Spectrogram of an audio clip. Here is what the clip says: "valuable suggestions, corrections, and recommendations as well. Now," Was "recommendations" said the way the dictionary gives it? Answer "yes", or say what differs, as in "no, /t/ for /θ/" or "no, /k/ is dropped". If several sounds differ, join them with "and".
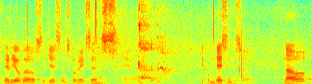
no, /z/ is dropped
